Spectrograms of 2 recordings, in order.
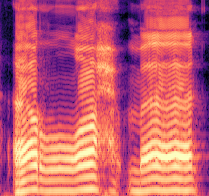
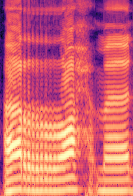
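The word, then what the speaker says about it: الرحمن: lafal ha arah ah bukan Rahmani tapi ha kecil Arrahman ya arrahmanirahim Ma ada Madi yaitu fathah ketemu Alif panjangnya dua harakat kemudian nirahim ah hati-hati kesalahan yang sering terjadi dalamah memantulkan rnya banyak misalnya Arrahman Nah ini salah untuk pantulan dalam huruf ro itu cukup sekali saja karena sifat ro ada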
